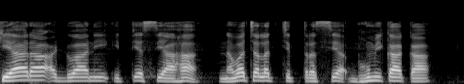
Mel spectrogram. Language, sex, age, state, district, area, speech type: Sanskrit, male, 18-30, Karnataka, Belgaum, rural, read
